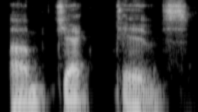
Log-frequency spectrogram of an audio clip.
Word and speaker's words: objectives: Now, a quick look at the syllables. Objectives, right? In the red is this stressed syllable, objectives. And I took the E out a little bit because you hear a silent, not a silent, I'm sorry, a short I.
